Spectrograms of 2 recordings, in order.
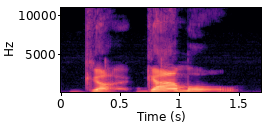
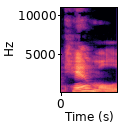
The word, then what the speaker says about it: gamol: Oh, uh, gamol, which means old. – Not camel, apparently. – Not not gamal, but gamol.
